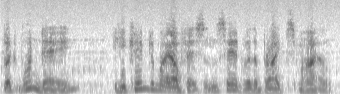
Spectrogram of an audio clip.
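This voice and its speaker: An actor playing a sober army officer narrating in a measured, matter-of-fact way in a 1970s radio drama. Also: male voice, mid-range voice, sing-song. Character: sober English army officer recounting events. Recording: dull, noisy old radio recording.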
